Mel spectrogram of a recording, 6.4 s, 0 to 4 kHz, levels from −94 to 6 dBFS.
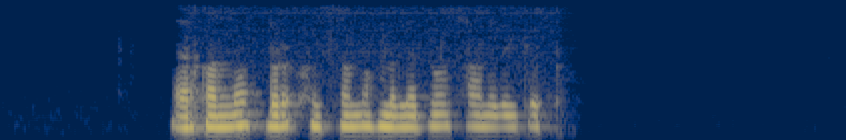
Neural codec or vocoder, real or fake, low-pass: none; real; 3.6 kHz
